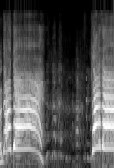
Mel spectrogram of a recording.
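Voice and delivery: put-on high, loud little girl's call from far off; child calling out. Daughter calling her daddy from afar, a high child's shout. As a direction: shout across the water like a small child.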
